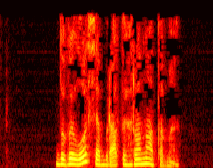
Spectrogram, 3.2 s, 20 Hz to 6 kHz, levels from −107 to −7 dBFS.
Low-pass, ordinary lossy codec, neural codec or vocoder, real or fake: 5.4 kHz; MP3, 24 kbps; vocoder, 22.05 kHz, 80 mel bands, HiFi-GAN; fake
